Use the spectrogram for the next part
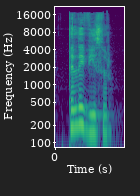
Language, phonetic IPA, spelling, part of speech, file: Ukrainian, [teɫeˈʋʲizɔr], телевізор, noun, Uk-телевізор.ogg
- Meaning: TV, TV set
